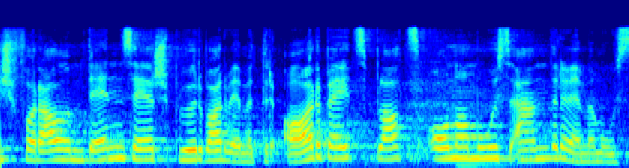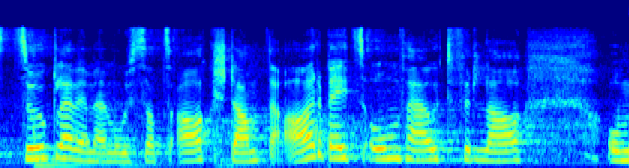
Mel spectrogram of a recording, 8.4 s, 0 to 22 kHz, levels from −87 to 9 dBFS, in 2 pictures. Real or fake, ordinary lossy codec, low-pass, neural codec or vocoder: fake; none; 10.8 kHz; vocoder, 24 kHz, 100 mel bands, Vocos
